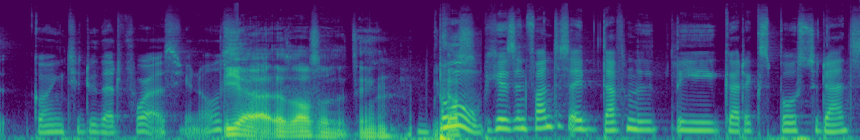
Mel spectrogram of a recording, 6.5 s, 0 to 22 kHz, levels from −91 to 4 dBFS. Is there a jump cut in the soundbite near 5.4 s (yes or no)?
no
